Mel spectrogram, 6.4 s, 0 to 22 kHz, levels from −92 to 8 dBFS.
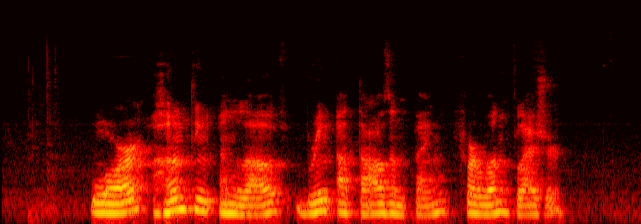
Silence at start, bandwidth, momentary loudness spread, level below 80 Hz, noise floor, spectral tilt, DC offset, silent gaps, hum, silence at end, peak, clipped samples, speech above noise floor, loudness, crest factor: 0.9 s; 6.2 kHz; 10 LU; -66 dBFS; -66 dBFS; -9.5 dB/octave; under 0.1%; none; none; 0.8 s; -14 dBFS; under 0.1%; 37 dB; -30 LUFS; 16 dB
